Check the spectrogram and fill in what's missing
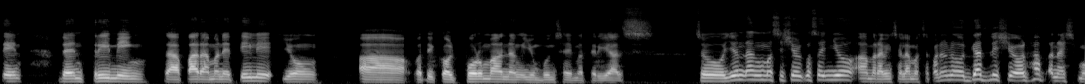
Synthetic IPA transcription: t̪ɪn | d̪ɛnt̪ɾimɪŋsɐpaːɾɐmɐnet̪iːlɪʔjʊŋ | ʔawat̪ikold̪̚foɹmanɐŋʔɪɲʊŋbʊnsajmɐt̪ɛɾjalsː | ojʊnɐŋmɐsɪʃɛɹkosɐʔɪɲjo̞ʔamɐɾaːmɪŋsɐlaːmɐt̪sɐpɐnunoʔod̪̚ɡad̪̚liʃolɦabɐnajsmo

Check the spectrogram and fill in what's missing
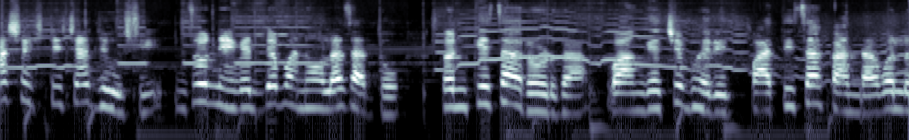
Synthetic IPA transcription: aɕiʂʈit͡ɕjad͡ʑiʋɕiːd͡zoneʋed̪jəbənəʋlad͡zat̪o | kənket͡saɾoɽɡaʋãŋɡjat͡ɕebʱəɾiːt̪̚pat̪it͡sakãnd̪aʋələ

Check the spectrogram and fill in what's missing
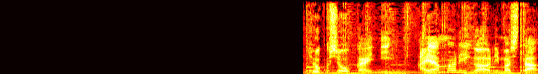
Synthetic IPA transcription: kʲo̞kɯ̟̥ɕo̞ːkaiɲ̟ia̰jamaɾʲiɡaːɾʲimaɕi̥t̪a

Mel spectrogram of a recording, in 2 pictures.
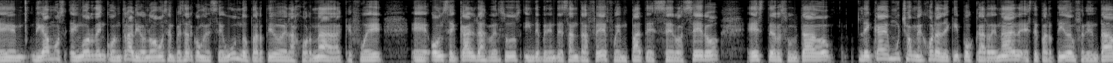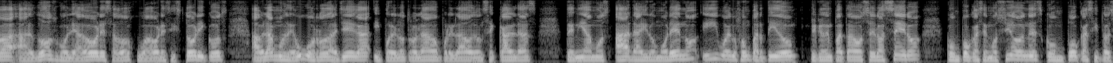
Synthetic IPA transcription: ed̪iɣamo̞se̞ŋo̞ɾðe̞ŋko̞nt̪ɾaɾjo̞noβamos̬aempe̞s̬aɾko̞ŋe̞lse̞ɣund̪o̞paɾt̪iðo̞ð̞e̞laxo̞ɾnaðake̞fwe̞ | o̞nse̞kald̪azβeɾsusind̪epenent̪eesant̪̬afe̞fwe̞ːmpat̪e̞seɾoase̞ɾo̞e̞st̪e̞re̞sult̪að̞o̞ | le̞kae̞mut͡ʃo̞me̞xo̞ɾale̞kipo̞kaɾðenale̞st̪e̞paɾt̪iðo̞e̞ɱfɾe̞nt̪aβaaðo̞zɣo̞leað̞o̞ɾe̞saðo̞sxuɣað̞o̞ɾe̞sist̪o̞ɾiko̞saβlamozðe̞uɣo̞ro̞ðaʝe̞ɣaʔipo̞ɾe̞lo̞t̪ɾo̞lað̞o̞po̞ɾe̞lːaðo̞ð̞eo̞nse̞kald̪as | t̪e̞niamo̞sadajɾo̞mo̞ɾe̞no̞ʔiβwe̞no̞fwe̞umpaɾt̪iðo̞keke̞ðoempat̪aðo̞se̞ɾoase̞ɾo̞ | ko̞mpo̞kase̞mo̞sjo̞ne̞sko̞mpo̞kasit̪wa

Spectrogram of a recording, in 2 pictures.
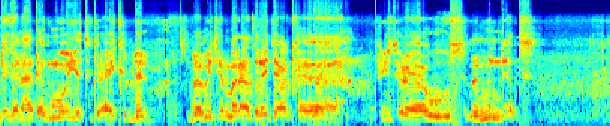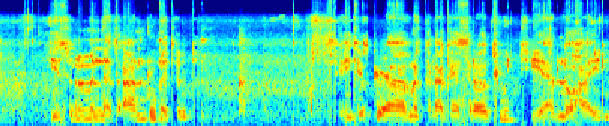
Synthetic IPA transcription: ʔɨd̪əɡənad̪əɡmo̞jɛt̪ʰɨɡɾajkʰɨlːɨlbəməd͡ʒɛmːəɾjad̪əɾəd͡ʒakʰəpɾit̪ʰoɾijawsɨmɨmːɨnːət̪ | jɛsɨmɨmːɨnːət̪and̪unɨt̪ʼɨβ | kʰəit̪ʰjo̞pʼjaməkːəlakʰəjasɨɾawot̪ʰiwʊt͡ʃʼːijalːəwhajl

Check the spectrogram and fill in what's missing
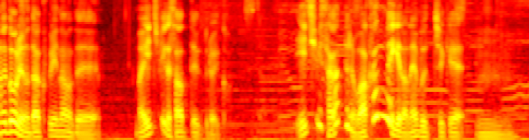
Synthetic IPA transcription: ne̞d̪o̞ːɾʲino̞d̪akɯ̥pɯ̟ɾʲinano̞d̪e̞ | mʔaeːt͡ɕi̥pʲiːɡasaɡat̪ːeɾɯ̟ḭkḁ | ḛːt͡ɕi̥pʲiːsaɡat̪ːeɾɯβakãnːaike̞d̪o̞ne̞bɯ̟t͡ɕt͡ɕːakeɯ̟̃ɴ

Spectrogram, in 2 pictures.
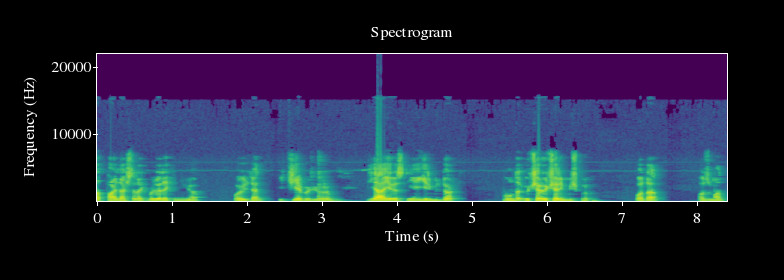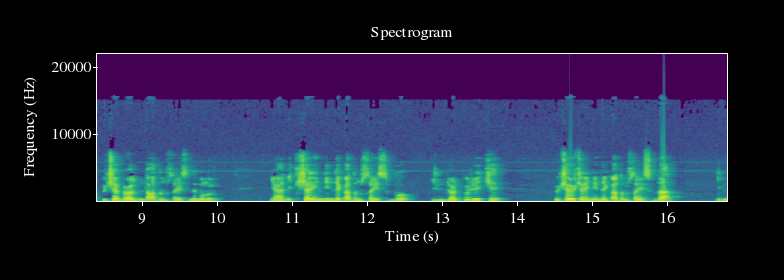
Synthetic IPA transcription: apʰajlˠaʃt̪ʰɯaɾak̚bølʲeɾɛcinijo | o̞jyzd̪æn | icʰijɛbø̞lʲyjo̞ɾum | d̪ijæɾjeɾisɯnijɛjiɾmid̪øɾt̪̚ | b̥unud̪ayt͡ʃʰɛɾyt͡ʃʰɛɾinmiʃbakɯm | o̞d̪a | o̞zamanyt͡ʃʰɛbø̞lʲdynd̪ɛad̪ɯmsajɯsɯnd̪abulˠuɾum | jaːniicʰi̥ʃæɾind̪iːnd̪ɛcʰʲiad̪ɯmsajɯsɯbu | jiɾmid̪øɾt̪̚bølʲyicʰi | yt͡ʃʰɛɾyt͡ʃʰɛɾind̪iːnd̪ec̬ʰʲiad̪ɯmsajɯsɯnd̪a | jiɾm

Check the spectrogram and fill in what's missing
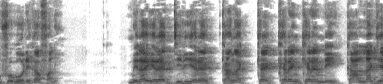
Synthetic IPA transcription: fokoodekafalḭ̃ | medajɛɾɛdilijɛɾɛkãŋkakɛkɛɾɛ̃ŋkɛɾɛ̃ndekalad͡ʒɛ

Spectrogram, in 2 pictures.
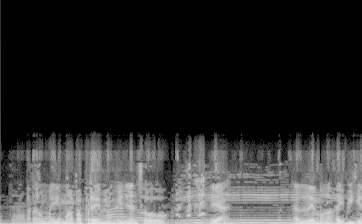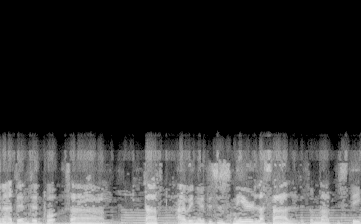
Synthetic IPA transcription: paːɾɐŋmɐjmɐŋapɐpɾɛːmjʊŋɡɐɲanso̞w | ʔɐjan | d̪aːlonɐjʊmɐŋakɐʔɪbiːɡɐnaːt̪ɛnd͡ʒɐnpo̞sɐ | t̪aft̪ʔavɛnjud̪ɪsɪsniɹlɐsald̪ɪsamnɐt̪̚mɪst̪e

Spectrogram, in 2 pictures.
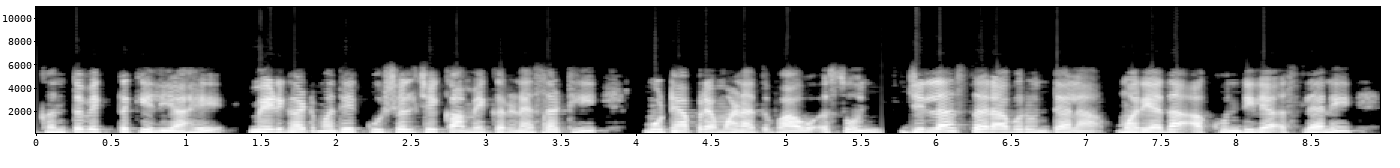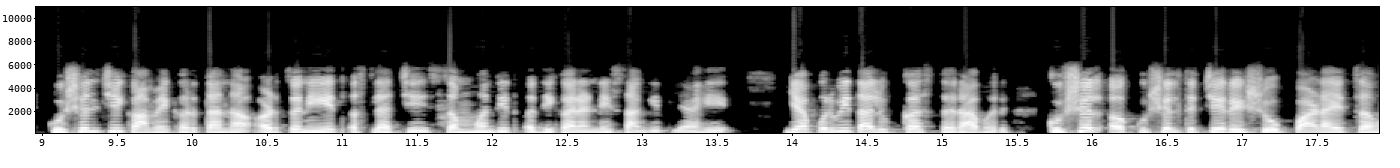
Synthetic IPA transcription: kʰənt̪əʋjək̚t̪əkeliːaɦemeɽɡʱaʈməd̪ʱːjekuɕəlt͡ɕekamekəɾɳjasaʈʰiːmoʈʰjapɾəmaɽ̃at̪ʋaʋə̰suːnd͡ʑilːast̪ʰəɾaʋəɾuːnt̪jala̰məɾjad̪aʔa̰kʰuːnd̪iljaʔə̰sljanekuɕəlt͡ɕiːkamekəɾt̪anːaʔəɾt͡səniːjet̪əsljat͡ɕesəmbənd̪ʱit̪əd̪ʱikaɾjanːesaŋɡit̪leaɦe | japuɾʋiːt̪alukast̪ʰəɾaʋəɾ | kuɕələkuɕəlt̪jat͡ɕeɾeɕopːaɽajt͡sa

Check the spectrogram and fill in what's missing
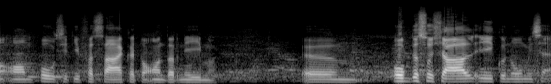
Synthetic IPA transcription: ʔɔmpoːsitifəsaːkətəʔɔndərneːmə | oːk̚dəsoʃaːlekonoːmisə

